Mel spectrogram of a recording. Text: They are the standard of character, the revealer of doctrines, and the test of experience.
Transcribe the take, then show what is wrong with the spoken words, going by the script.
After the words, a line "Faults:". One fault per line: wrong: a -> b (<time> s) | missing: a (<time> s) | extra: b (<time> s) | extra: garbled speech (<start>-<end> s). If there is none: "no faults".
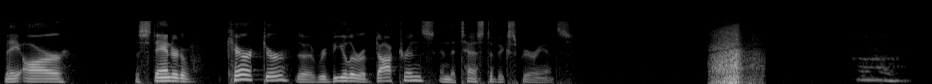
They are the standard of character, the revealer of doctrines, and the test of experience.
Faults:
no faults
